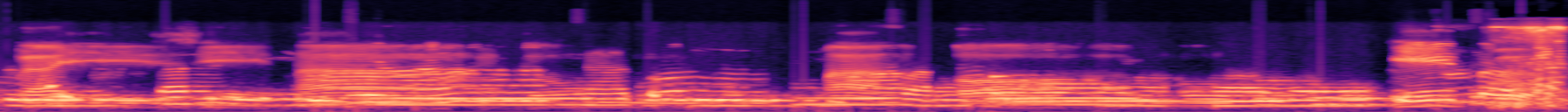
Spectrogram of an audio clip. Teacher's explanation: Idgham masuk bi dengan gunnah mendengung, masuk dengan mendengung, yaitu mendengung mim, ditandai mimnya ada tasdidnya. Mim tasdid dibaca gunnah atau mendengung ditahan 2 harokat.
